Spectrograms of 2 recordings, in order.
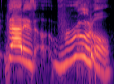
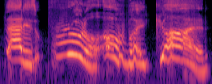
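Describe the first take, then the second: First: Slow, awed and raised; excited. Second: Slow, high, crying-out shout; awed shout. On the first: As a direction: savor how brutal it is. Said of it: "said again". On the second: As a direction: shout it in disbelief. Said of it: "second take, shouted". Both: Real, not acted.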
